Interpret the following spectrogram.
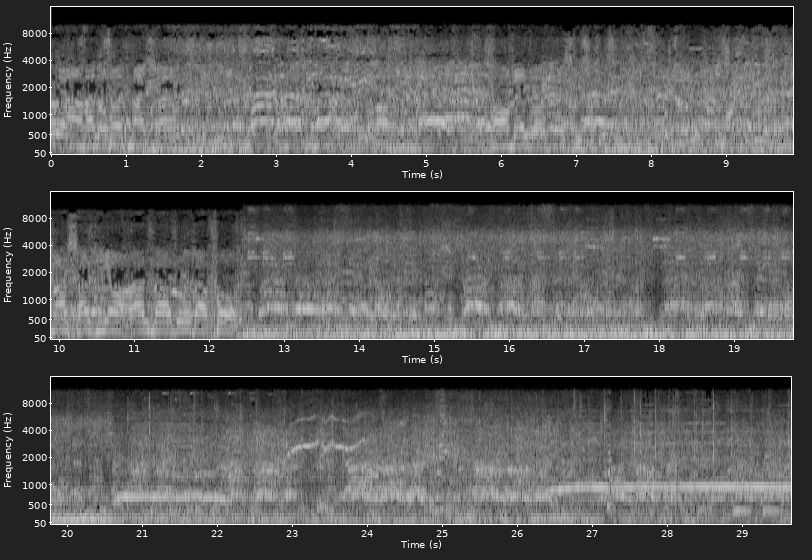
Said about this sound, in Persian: در مشهد هم معترضان به خیابان‌ها آمدند و تصاویر ابراهیم رئیسی، رئیس جمهوری ایران را به آتش کشیدند. صدای این معترضان را نیز بشنویم.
